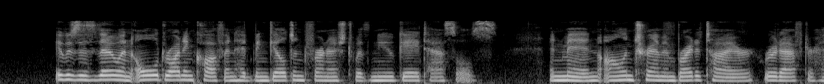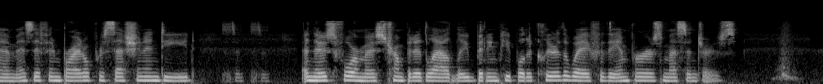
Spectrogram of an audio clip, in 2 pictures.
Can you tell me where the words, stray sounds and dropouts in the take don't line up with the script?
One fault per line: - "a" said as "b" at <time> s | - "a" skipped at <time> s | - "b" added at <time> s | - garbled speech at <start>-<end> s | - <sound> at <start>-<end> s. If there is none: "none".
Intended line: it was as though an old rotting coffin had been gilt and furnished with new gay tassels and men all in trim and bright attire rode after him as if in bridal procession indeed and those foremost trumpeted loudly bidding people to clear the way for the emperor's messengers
- laugh at 10.5-10.9 s
- whoosh at 15.9-16.3 s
